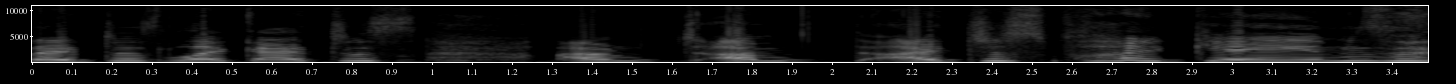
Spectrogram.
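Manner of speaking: high, strained, overwhelmed near-crying; fighting back tears. Real, not acted. Streamer overwhelmed by viewers' gifts, trying not to cry. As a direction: protest the kindness while holding back real tears. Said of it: "I'm trying so hard not to cry".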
